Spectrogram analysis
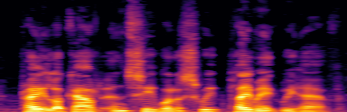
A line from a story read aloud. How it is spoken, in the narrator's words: cried Violet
